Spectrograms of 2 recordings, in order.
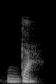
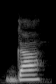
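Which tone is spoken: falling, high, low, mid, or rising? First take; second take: low; mid. First: The syllable is said on a low tone. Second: The syllable is said on a mid tone. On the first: "avec un ton bas" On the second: "avec un ton moyen"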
